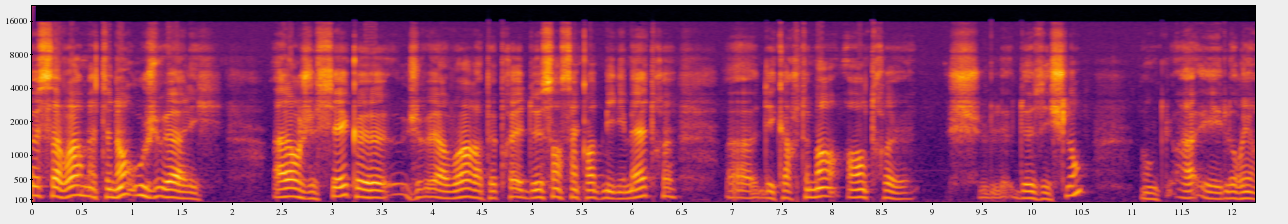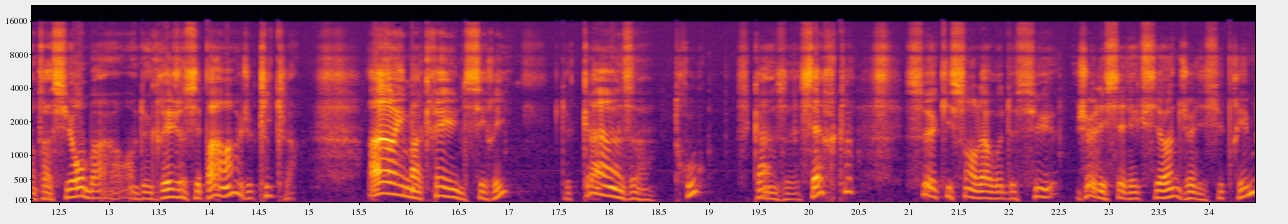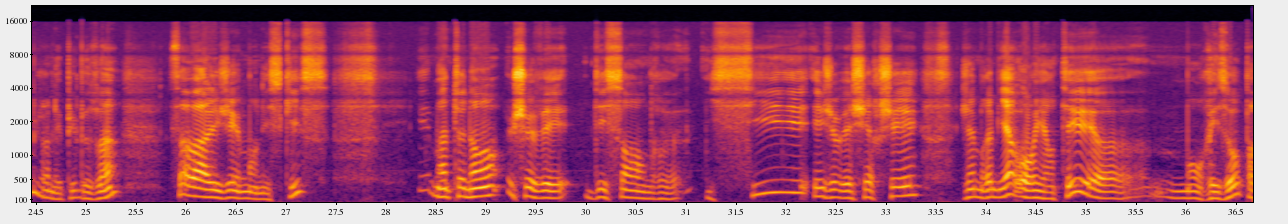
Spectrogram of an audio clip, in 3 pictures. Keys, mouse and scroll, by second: 0.1 scroll down 1, 13.8 click, 15.3-16.7 scroll down 5, 16.8 right click, 18.0-18.4 scroll up 1, 18.6-19.5 right drag, 19.5-20.4 scroll down 2, 20.4-22.5 drag, 23.6 Delete, 23.8 Delete, 24.5-24.9 scroll up 1, 25.5 scroll up 1, 26.4 middle click, 28.2-28.8 right drag, 29.1 right click, 29.5 right click, 30.6-31.0 scroll down 1, 31.1 right click, 31.8 right click, 32.6 right click, 33.5 right click.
